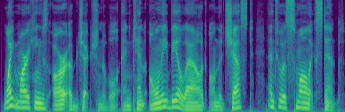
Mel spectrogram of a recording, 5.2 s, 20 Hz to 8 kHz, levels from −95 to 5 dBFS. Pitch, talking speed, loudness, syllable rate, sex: 115 Hz, 195 wpm, -19 LUFS, 5.8 syllables/s, male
